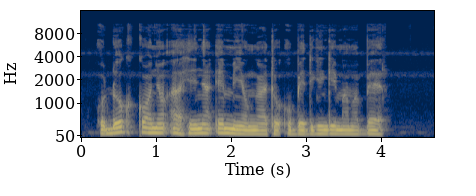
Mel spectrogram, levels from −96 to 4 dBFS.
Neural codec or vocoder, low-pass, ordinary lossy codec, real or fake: none; 10.8 kHz; none; real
